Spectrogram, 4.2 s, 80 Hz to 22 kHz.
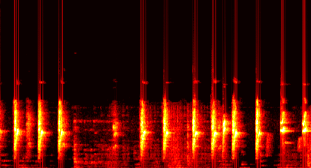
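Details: Red siskin of the double pastel mutation, in breeding mood before breeding, November 2023: rapid, repeated high chirps, about three or four per second, bright and clipped, with a faint low hum underneath.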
